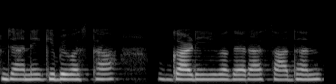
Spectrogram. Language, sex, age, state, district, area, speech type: Hindi, female, 18-30, Madhya Pradesh, Katni, urban, spontaneous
